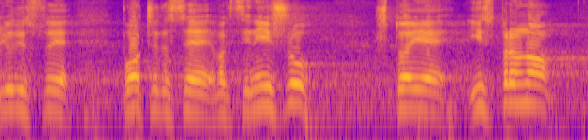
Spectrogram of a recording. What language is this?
Serbian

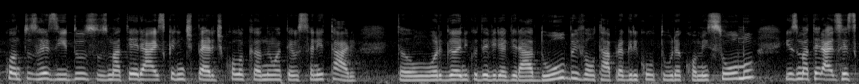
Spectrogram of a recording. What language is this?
Portuguese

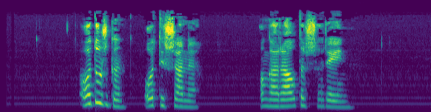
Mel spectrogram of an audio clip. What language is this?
Mari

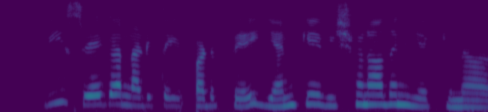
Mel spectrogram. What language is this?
Tamil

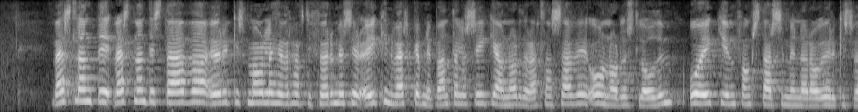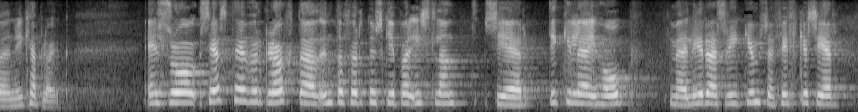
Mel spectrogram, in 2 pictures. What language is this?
Icelandic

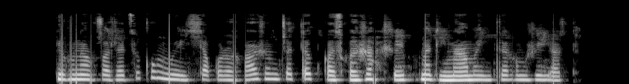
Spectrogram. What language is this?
Kabardian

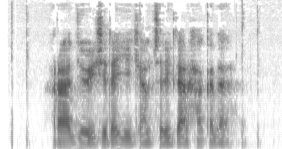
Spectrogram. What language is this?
Uzbek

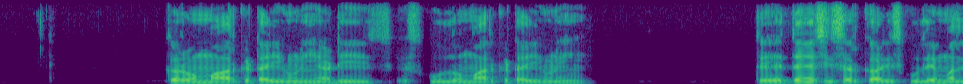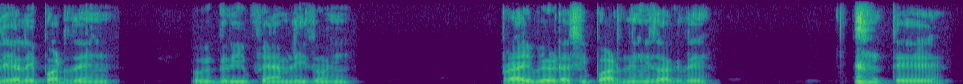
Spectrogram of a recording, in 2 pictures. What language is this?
Punjabi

